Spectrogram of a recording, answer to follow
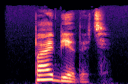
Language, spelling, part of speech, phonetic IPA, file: Russian, пообедать, verb, [pɐɐˈbʲedətʲ], Ru-пообедать.ogg
- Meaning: to eat lunch; to have lunch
